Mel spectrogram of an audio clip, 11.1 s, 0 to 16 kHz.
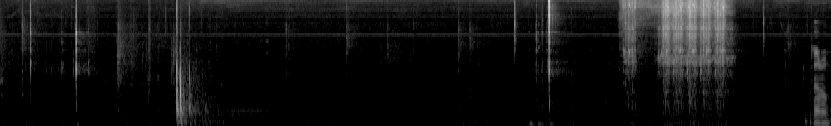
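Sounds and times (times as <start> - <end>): short air hiss: 8.2 - 9.8.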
